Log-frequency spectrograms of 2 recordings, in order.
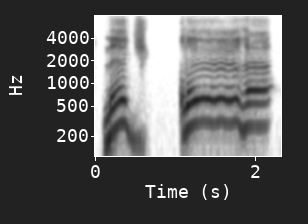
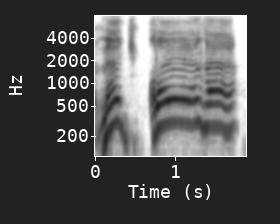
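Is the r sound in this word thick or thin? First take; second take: thick; thick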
